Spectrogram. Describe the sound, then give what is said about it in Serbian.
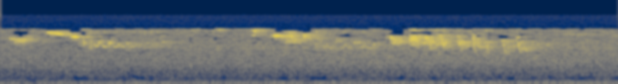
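A European robin sings on its territory while a great tit calls in the distance. High, thin chirps and trills come in short, irregular phrases over a soft low background. “Ne, ovo je crvendaće, u daljini se čuje senica, tako da svaka u stvari na svom jeziku, na svojoj vrsti nešto želi da kaže”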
